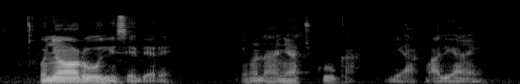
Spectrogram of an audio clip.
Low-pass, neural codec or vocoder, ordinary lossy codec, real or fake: 9.9 kHz; none; none; real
